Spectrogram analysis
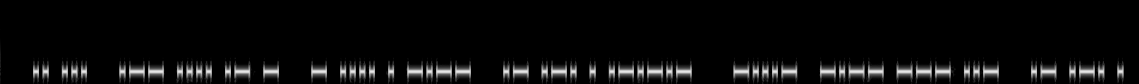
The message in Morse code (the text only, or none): IS WHAT THEY ARE. <BT> YOU ARE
